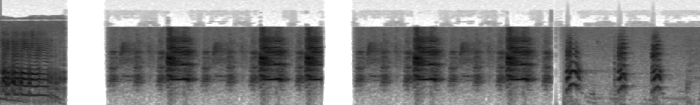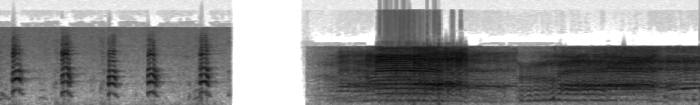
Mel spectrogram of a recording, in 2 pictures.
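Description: King penguins trumpeting, cutting off within the first second. Then a long run of short, sharp animal calls, about two a second, with two brief breaks. From about ten seconds in, sheep bleating.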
